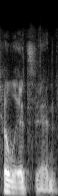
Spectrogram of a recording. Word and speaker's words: Tillotson: Or you could just type in Tillotson, Yeah. and it's Tillotson. Yep. Tillotson. Yeah, but it's pronounced Tillotson.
